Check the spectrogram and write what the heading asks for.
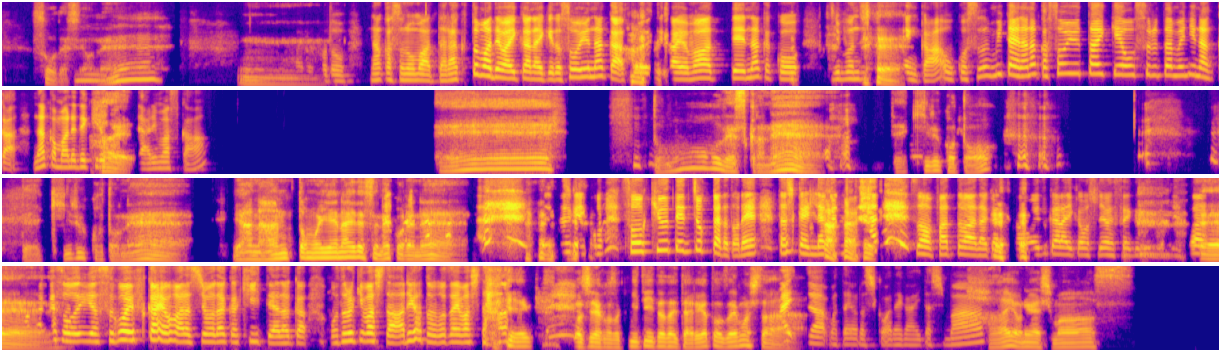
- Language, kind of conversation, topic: Japanese, podcast, 旅をきっかけに人生観が変わった場所はありますか？
- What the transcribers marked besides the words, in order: laughing while speaking: "はい"; laugh; laugh; unintelligible speech; laugh; laugh; laugh; laughing while speaking: "はい"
